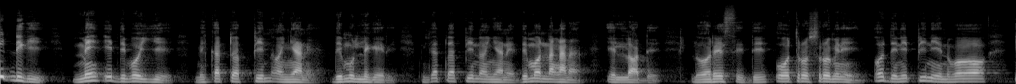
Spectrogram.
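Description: No technical faults can be heard anywhere in the speech recording.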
